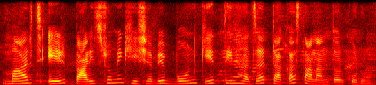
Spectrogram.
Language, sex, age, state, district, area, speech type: Bengali, female, 18-30, West Bengal, Kolkata, urban, read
